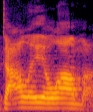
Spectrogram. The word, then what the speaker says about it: Dalai Lama: Dalai Lama.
